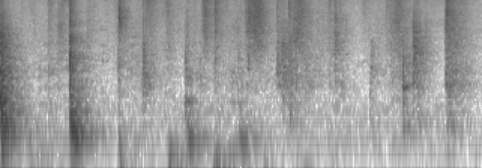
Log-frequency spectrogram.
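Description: A sharp knock as a plastic jug is set down on a wooden table, followed by a string of lighter, irregular knocks and footsteps.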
